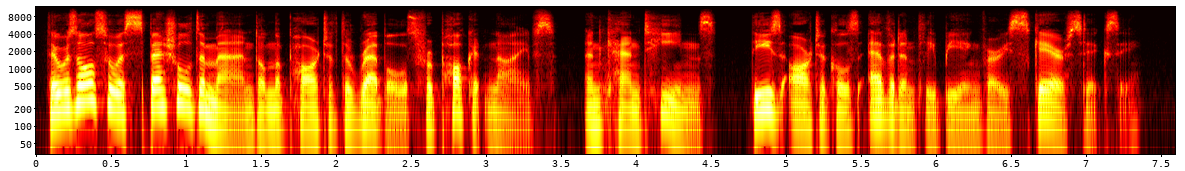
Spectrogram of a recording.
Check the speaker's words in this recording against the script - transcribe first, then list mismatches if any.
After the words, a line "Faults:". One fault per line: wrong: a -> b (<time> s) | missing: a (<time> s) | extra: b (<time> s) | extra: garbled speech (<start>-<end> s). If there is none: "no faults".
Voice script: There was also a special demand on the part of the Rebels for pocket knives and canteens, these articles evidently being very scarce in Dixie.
There was also a special demand on the part of the Rebels for pocket knives and canteens, these articles evidently being very scarce Dixie.
Faults:
missing: in (7.0 s)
